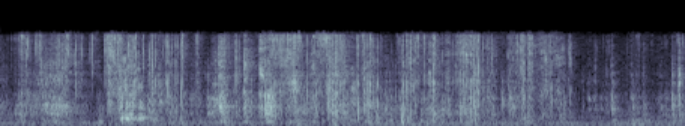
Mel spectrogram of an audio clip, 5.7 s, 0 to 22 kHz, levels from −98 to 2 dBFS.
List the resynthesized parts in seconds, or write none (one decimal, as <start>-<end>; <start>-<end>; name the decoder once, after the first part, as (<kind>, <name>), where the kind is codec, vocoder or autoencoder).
none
